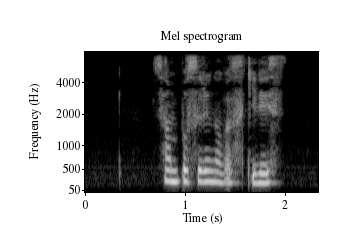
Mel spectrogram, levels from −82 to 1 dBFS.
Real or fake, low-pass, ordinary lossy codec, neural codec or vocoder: fake; 7.2 kHz; AAC, 48 kbps; vocoder, 24 kHz, 100 mel bands, Vocos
